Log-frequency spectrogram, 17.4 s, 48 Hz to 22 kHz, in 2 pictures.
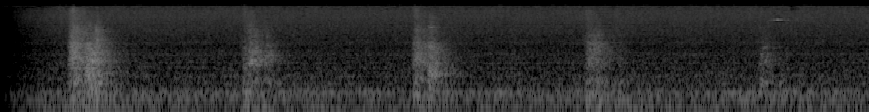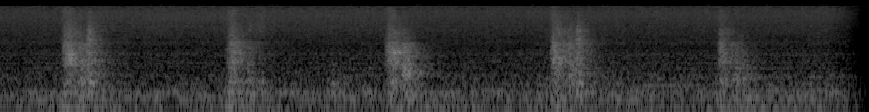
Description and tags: Raw audio of multiple electric church organ stops being depressed at the same time, and the subtle mechanical sounds that occur as a result.
An example of how you might credit is by putting this in the description/credits:
The sound was recorded using a "H1 Zoom V2 recorder" on 8th December 2015.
